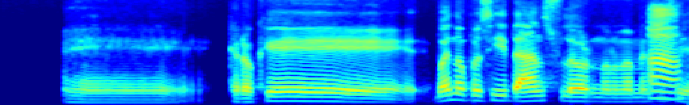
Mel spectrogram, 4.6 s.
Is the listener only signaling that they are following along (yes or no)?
no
